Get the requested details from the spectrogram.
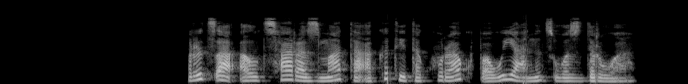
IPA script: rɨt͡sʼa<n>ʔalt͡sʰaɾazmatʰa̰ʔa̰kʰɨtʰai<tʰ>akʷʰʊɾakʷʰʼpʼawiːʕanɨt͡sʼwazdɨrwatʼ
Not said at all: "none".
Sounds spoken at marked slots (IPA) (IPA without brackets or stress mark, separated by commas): none, tʰ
